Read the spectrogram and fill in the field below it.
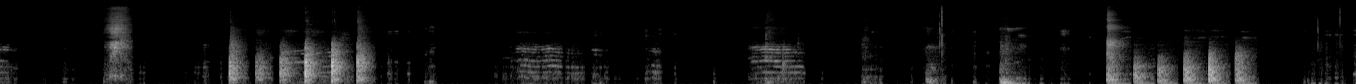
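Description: Knuckles rap on a door in a quick series of sharp knocks, with another burst later, clear and close in a quiet room; a cat meows in between.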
